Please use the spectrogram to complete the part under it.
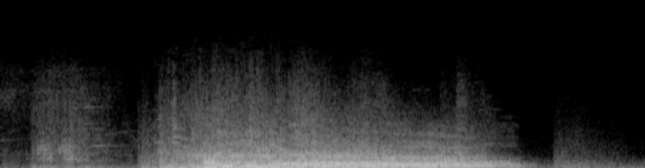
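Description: A loud explosion booms in a video game.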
